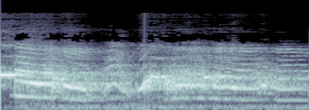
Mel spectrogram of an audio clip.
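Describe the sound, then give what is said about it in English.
A woman screams in terror, one long, loud, wavering cry that dips briefly and then surges again, lasting about two seconds with no talking. “The darkness at the top of the stairs seemed to move, take shape, and I saw... heard her screaming.”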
